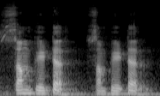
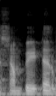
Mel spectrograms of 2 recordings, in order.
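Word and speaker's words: Schumpeter: Joseph स्कम्पीटर या Joseph संपेटर या शम्पेटर बोल सकते हैं इनको, उच्चारण इसका संपेटर ऐसा कुछ आएगा।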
